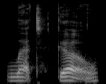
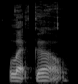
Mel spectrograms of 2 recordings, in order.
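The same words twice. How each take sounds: First: The T in let is audibly released. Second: The T in let is a glottal stop. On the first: The speaker calls it wrong. "We don't want to hear a release on that T. It shouldn't sound like let go" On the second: The speaker calls it right. "pronounce it like let go, let go, creating a stop of air with the throat"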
